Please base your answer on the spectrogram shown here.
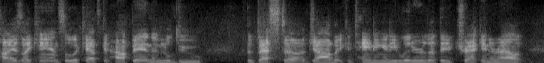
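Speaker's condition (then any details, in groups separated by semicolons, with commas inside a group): No condition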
